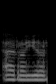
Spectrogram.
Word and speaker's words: Arroyo: Je m'appelle Hania Benay Arroyo Rojo. Votre nom, comment ça s'écrit A-R-R-O-Y-O.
